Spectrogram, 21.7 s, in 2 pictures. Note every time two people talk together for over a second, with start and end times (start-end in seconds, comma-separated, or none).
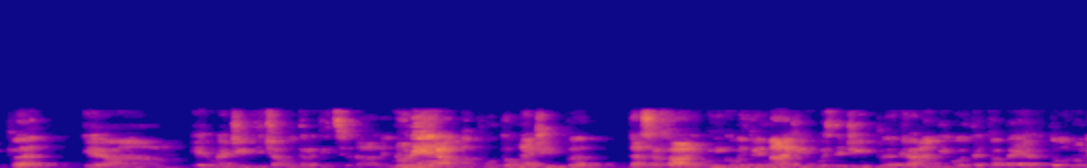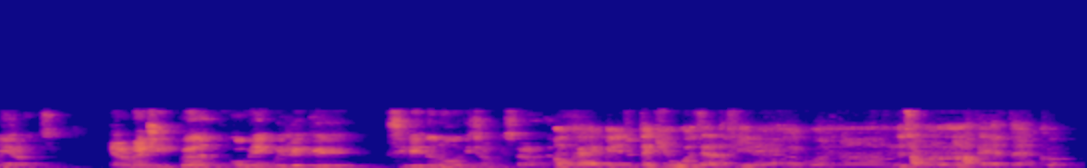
none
